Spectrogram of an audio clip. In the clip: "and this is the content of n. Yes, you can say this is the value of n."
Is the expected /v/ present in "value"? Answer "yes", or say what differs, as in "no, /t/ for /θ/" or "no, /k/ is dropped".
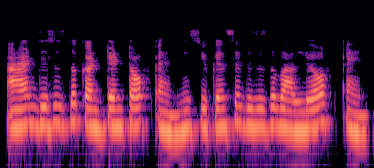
yes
